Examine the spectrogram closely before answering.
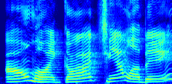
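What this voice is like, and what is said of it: Impression of Janice from Friends. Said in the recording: “great impression ... That's Janet ... Janice”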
